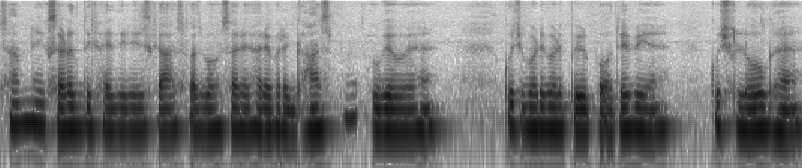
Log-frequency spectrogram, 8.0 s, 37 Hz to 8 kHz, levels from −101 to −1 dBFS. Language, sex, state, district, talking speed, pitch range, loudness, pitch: Hindi, male, Uttarakhand, Tehri Garhwal, 210 wpm, 125-135 Hz, -16 LUFS, 130 Hz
